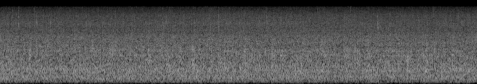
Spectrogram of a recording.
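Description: Hard rain falling steadily, a constant hiss of drops hitting puddled garden soil and grass.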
